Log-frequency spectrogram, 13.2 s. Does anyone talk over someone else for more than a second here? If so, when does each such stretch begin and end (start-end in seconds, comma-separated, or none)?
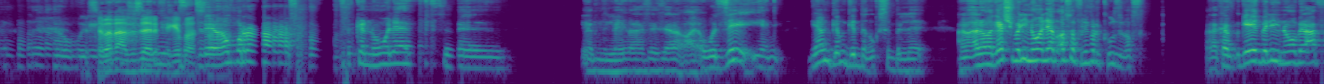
0.8-2.4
